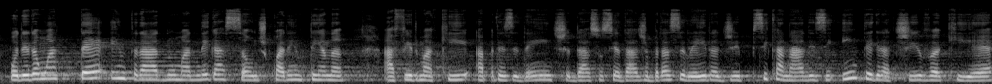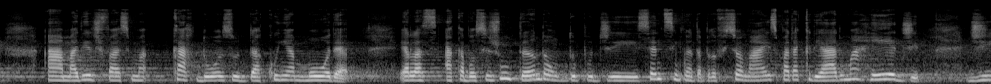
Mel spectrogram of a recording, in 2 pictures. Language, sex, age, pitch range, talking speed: Portuguese, female, 50-69, 190-220 Hz, 125 wpm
